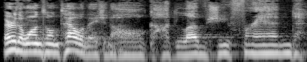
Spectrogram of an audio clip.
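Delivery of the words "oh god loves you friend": slow, soft, syrupy televangelist plea; mocking a smooth TV preacher asking for money, softer and slow. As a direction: coo the offering pitch like a TV preacher. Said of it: "they just know how to talk like this".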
